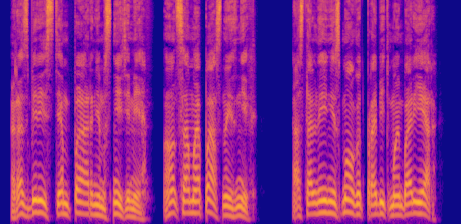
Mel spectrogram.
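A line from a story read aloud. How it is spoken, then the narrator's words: Shouted. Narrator (Russian): крикнул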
